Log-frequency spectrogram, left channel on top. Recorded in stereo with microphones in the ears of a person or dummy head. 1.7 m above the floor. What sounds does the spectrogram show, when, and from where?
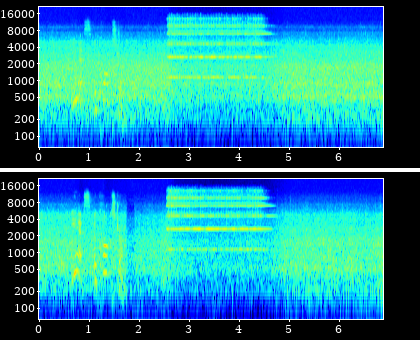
0.7 s a woman speaking: 55° right (ahead or behind), 1.0 m
2.5 s a phone ringing: 60° right (ahead or behind), 8.5 m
